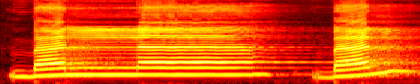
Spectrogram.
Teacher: Cara bacanya lam dimasukkan ke lam kedua ya. Lam yang sukun tidak ditahan karena dua-duanya enggak punya dengung. Masuk aja ya. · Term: idgham bila ghunah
